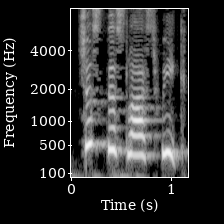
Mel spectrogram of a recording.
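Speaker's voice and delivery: eager. A narrator's reading. Father remembering eagerly.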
